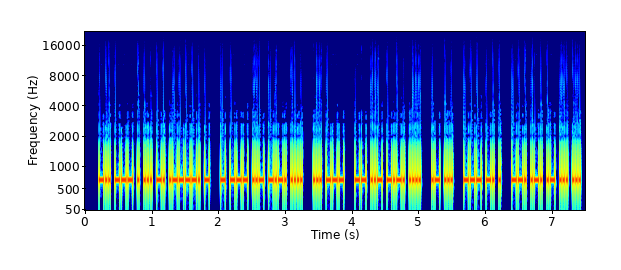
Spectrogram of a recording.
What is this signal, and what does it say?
Morse code, heard as a keyed tone, about 49 wpm, 700 Hz. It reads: DOESN'T TOUCH SO MUCH AS ONE GRASS
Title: A Sound Of Thunder 50wpm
